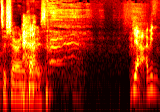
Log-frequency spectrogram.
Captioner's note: laughing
